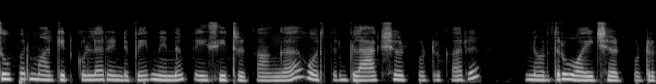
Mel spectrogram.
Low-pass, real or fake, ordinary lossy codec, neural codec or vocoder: 7.2 kHz; fake; none; vocoder, 44.1 kHz, 128 mel bands every 512 samples, BigVGAN v2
